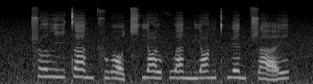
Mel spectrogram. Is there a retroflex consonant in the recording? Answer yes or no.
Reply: yes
